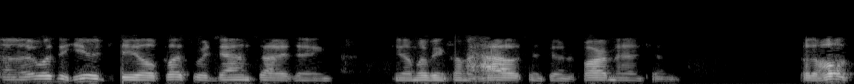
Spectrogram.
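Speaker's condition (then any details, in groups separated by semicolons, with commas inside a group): Parkinson's disease; past acupuncture without benefit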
